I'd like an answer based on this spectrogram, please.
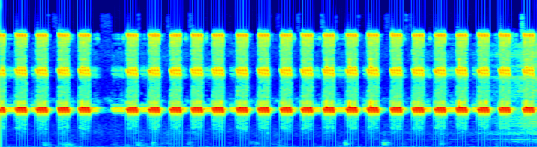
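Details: A cricket calls in a continuous run of high, clipped chirps, roughly two per second, briefly pausing near the start before resuming the steady rhythm over a soft low background hum.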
